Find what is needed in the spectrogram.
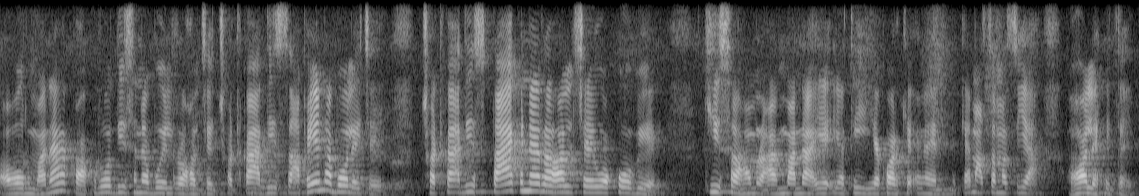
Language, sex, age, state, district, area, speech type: Maithili, female, 60+, Bihar, Madhepura, rural, spontaneous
